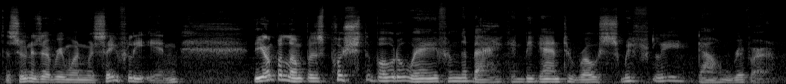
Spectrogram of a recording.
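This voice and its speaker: Animated man reading a storybook aloud. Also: medium pitch, normal speed, slight background noise. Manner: dramatic, emphatic, repeats phrases for effect. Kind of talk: animated storybook narration with casual asides.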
